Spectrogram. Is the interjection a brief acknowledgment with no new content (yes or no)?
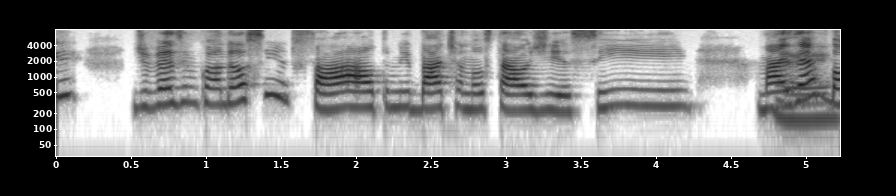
yes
